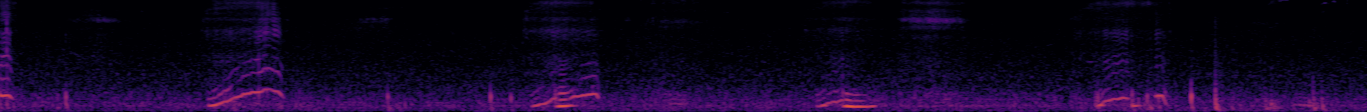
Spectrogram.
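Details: Eight-week-old black Labrador retriever puppy asleep, snoring loudly: four drawn-out nasal snores spaced about three seconds apart, each rising into a short whistly squeak, with soft breathy rasps between them in a quiet room.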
